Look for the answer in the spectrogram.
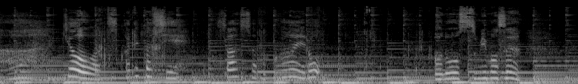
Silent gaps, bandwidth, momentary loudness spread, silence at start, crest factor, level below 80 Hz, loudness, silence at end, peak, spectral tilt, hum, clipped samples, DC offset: none; 16 kHz; 7 LU; 0 s; 18 dB; -30 dBFS; -25 LUFS; 0 s; -6 dBFS; -6 dB/octave; none; under 0.1%; under 0.1%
